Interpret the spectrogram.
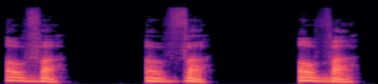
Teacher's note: Of a, the F likes to become a V, so of a, of a, of a.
